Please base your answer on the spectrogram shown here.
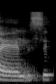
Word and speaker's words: hélice: direção governa governa hélice hélice é uma palavra feminina Tá mas como esse H é mudo eu vou usar só o l apostrof eu faço a elision que é obrigatória nesse caso lel a profe quer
